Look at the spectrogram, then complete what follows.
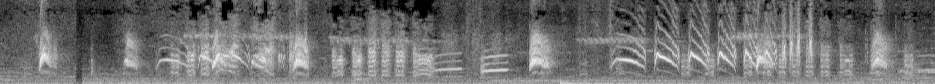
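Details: Horsfield's babbler song in a combination recording meant for luring birds: a dense, varied run of high whistled notes, sharp arched chirps and fast rattling bursts, broken by short pauses and abrupt cuts.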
